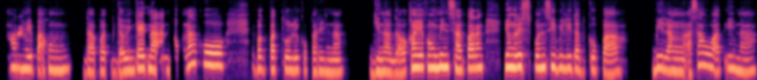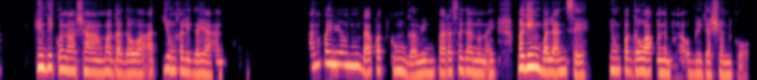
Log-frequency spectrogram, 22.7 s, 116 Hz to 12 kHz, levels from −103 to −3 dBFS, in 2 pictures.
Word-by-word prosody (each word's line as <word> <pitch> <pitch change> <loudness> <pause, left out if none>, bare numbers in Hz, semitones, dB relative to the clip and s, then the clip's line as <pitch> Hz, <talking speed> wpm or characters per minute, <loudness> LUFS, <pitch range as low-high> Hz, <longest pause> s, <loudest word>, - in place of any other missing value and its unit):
marami 230 -2 +1
pa 205 - 0
akong 220 0 -3 0.2
dapat 195 +1 -4
gawin, 195 +3 -2
kahit 235 +1 +5
inaantok 215 0 0
na 285 +4 +4
'ko, 280 -3 +5 0.4
ipagpatuloy 215 -1 -1
ko 205 - -7
pa 195 0 -6
rin 195 -1 -4
na 190 +1 -4 0.4
ginagawa, 190 0 -2
kaya 245 +1 +6
kung 245 0 +5
minsan 250 -4 +4
parang 240 +1 +5 0.3
yung 250 -1 +7
responsibilidad 245 -2 +1
ko 215 -1 -4
pa 190 0 0 0.4
bilang 205 -3 -1
asawa 270 -7 0
at - - -27
ina 210 -3 -4 0.6
hindi 245 0 +5
ko 220 - -1
na 205 -1 0
siya 190 -3 -2
magagawa 180 -2 -1
at 185 - -5
yung 220 -2 -1
kaligayahan 175 -4 -4 1.3
Ano 265 +3 -2
kaya 300 0 +4 0.2
yung 270 -2 +2
dapat 195 +2 -1
kong 205 -2 -3
gawin 175 +3 -4
para 190 0 -3
sa 210 +2 -5
gano'n 185 -3 -2
ay 175 - -5 0.3
maging 245 -1 +8
balanse 185 -4 0 0.2
yung 205 -1 -5
paggawa 195 -1 +2
ko 185 - -4
ng 180 -1 -3
mga - - -13
obligasyon 170 -1 -5
ko? - - -15
205 Hz, 145 wpm, -24 LUFS, 190-235 Hz, 1.3 s, maging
